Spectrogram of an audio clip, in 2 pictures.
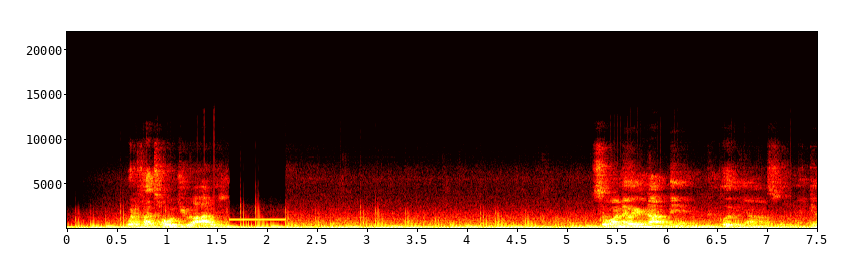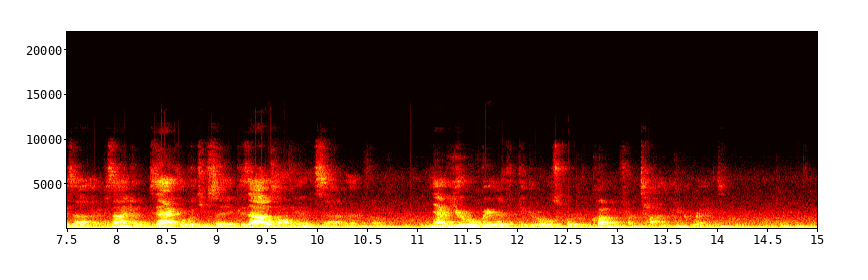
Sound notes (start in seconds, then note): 4.6 beep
